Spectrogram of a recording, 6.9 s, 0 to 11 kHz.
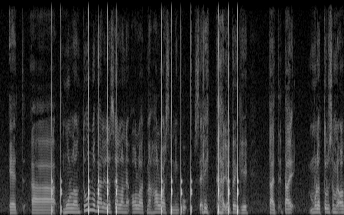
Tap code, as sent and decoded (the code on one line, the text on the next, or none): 2-4 4-3
IS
